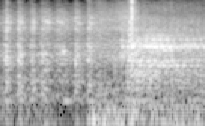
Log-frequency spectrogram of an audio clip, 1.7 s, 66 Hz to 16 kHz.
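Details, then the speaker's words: 2001 Oldsmobile Alero with a new battery and an intermittent no-crank: usually lights and chimes come on but turning the key does nothing; here the starter briefly churns and it catches into a rough idle. Cause unknown. "when I put the key in to start it the lights will come on ding all that and then nothing turn the key nothing just beeps again"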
